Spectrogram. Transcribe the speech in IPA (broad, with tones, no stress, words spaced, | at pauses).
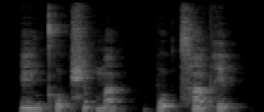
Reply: ẽ˧ŋkʰo˦ʔɕɔ̃˦p̚mã˨k̚ | po˨ʔt͡sʰã˥˧pʰe˦p̚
